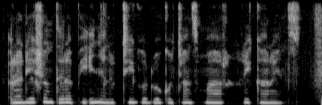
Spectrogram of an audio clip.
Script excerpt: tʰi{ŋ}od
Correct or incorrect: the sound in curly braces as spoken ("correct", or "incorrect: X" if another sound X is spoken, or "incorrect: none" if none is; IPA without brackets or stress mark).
incorrect: ɡ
